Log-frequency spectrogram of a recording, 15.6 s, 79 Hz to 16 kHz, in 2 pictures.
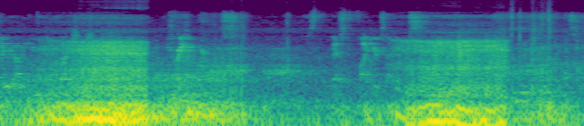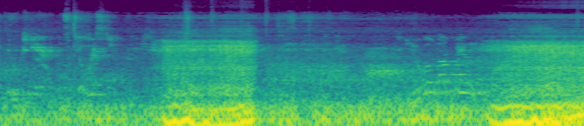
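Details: Sleeping Alabai (Central Asian Shepherd) dog: deep, rumbling snores, about four breaths in fifteen seconds, roughly 15 a minute, with faint background noise; snoring.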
